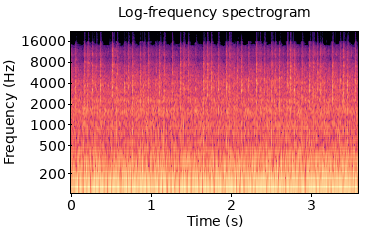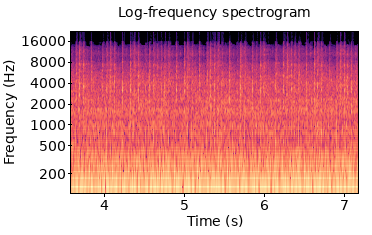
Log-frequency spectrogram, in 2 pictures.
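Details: 1974 Harley-Davidson Ironhead chopper, not run in 15+ years, carb swapped to an S&S Super B, no exhaust pipe fitted; loud deep loping V-twin idle holding steady at about three and a half pulses a second.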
